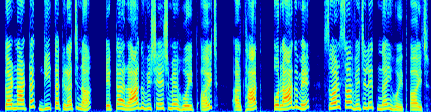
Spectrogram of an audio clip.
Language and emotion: Maithili, neutral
